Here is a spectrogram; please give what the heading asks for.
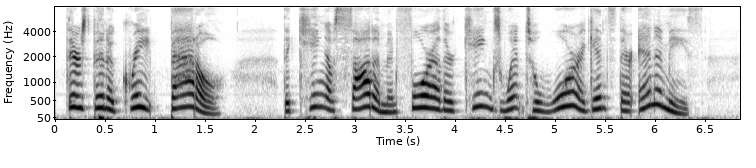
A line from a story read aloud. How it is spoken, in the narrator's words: the man gasped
